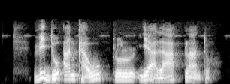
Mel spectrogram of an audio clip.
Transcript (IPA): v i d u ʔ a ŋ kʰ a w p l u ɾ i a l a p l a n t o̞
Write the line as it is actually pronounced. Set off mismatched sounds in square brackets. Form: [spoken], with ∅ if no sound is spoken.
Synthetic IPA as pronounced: v i d u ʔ a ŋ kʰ a w p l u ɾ [j] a l a p l a n t o̞

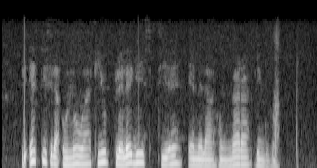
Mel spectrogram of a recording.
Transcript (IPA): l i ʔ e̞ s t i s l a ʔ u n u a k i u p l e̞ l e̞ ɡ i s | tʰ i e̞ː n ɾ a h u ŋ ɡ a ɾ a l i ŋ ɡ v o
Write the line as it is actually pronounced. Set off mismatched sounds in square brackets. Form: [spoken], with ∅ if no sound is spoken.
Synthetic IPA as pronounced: l i ʔ e̞ s t i s l a ʔ u n u a k i u p l e̞ l e̞ ɡ i s | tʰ i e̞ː n [l] a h u ŋ ɡ a ɾ a l i ŋ ɡ v o

